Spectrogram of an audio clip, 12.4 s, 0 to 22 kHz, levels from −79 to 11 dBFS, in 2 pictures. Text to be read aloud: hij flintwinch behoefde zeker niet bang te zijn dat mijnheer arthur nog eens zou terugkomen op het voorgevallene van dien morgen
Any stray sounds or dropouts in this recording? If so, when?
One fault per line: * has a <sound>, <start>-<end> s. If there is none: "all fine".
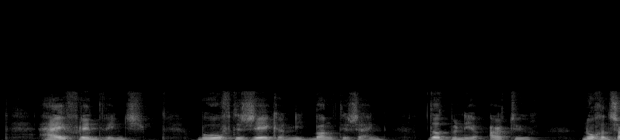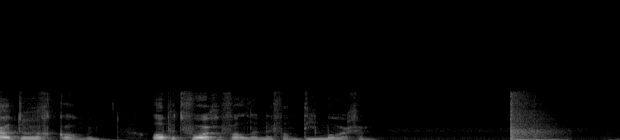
* has a thud, 11.3-11.9 s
